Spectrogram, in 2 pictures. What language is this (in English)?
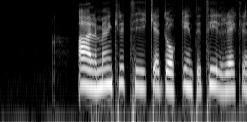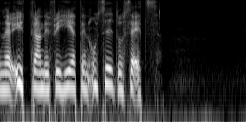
Swedish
